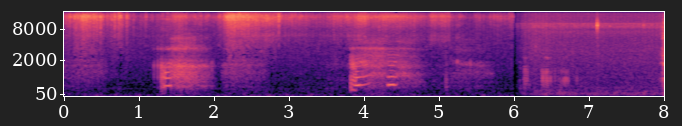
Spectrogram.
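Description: A person's breathy, wordless vocal sounds: sighs and gasps with short voiced moans that fall in pitch, in three bursts over the first five seconds or so. After that only faint hiss remains.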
